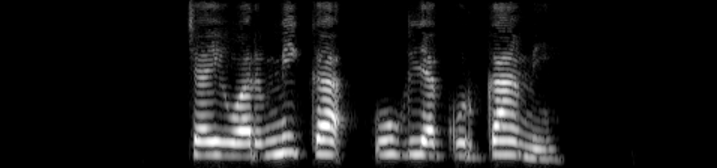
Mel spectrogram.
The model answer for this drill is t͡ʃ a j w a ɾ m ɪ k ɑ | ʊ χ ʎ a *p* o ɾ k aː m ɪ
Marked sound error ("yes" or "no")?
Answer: yes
